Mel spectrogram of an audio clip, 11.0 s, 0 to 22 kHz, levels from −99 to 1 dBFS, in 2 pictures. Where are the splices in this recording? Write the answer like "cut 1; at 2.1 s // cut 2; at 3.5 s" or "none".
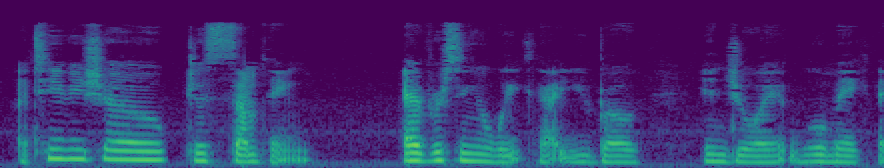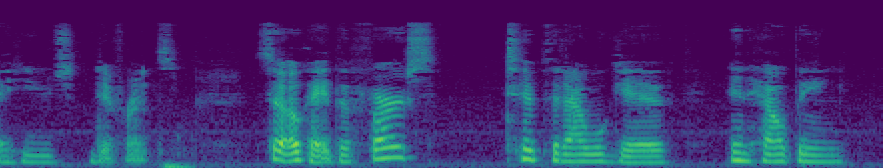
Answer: cut 1; at 1.0 s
